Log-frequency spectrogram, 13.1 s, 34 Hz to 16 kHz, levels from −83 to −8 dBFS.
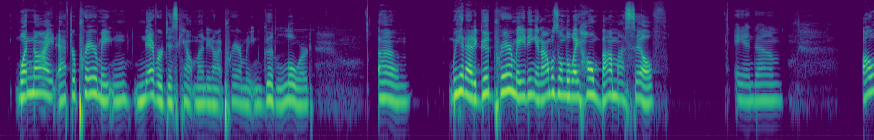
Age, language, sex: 30-49, English, female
